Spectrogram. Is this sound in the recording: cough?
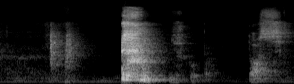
yes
